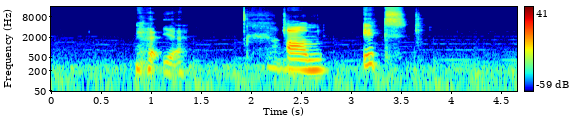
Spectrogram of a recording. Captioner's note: chuckles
